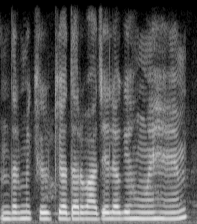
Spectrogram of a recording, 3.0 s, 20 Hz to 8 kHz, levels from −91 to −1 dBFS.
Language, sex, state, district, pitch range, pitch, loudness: Hindi, female, Jharkhand, Palamu, 220-230 Hz, 220 Hz, -15 LUFS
